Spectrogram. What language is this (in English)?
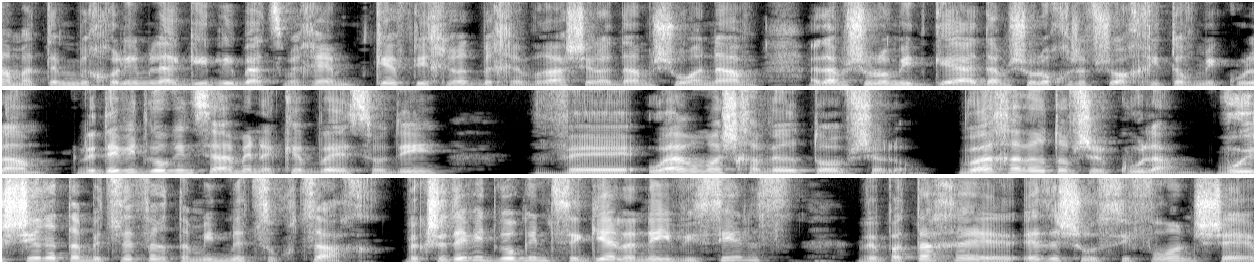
Hebrew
